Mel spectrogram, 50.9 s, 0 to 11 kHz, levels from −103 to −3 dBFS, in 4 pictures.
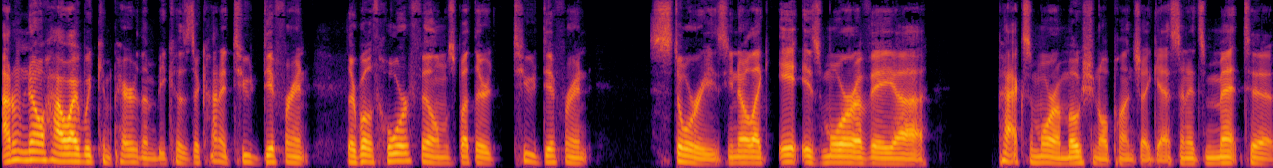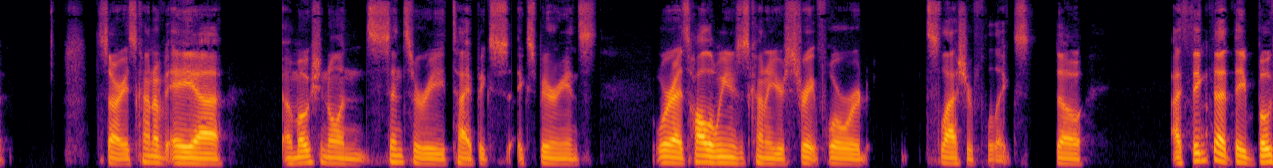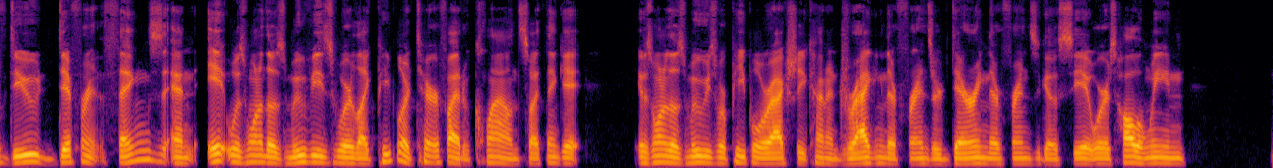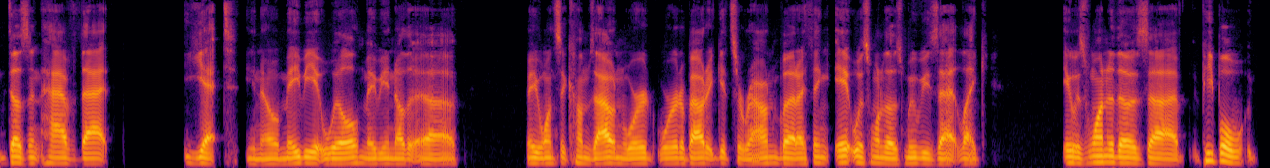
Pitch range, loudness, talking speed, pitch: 100-120 Hz, -24 LUFS, 185 wpm, 110 Hz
